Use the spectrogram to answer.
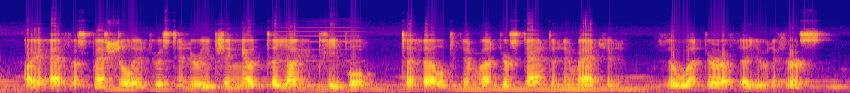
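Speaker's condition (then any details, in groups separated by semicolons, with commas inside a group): ALS, speech-generating device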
